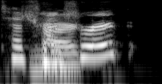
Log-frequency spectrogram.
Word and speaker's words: tetrarch: At that time, Herod the Tetrarch? – Yeah, you got it. Tetrarch? – Oh, yeah. Yay. Mm-hmm. What does that mean? – So a tetrarch is basically a subordinate ruler.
